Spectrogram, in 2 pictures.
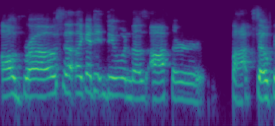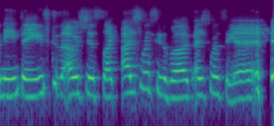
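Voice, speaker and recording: This woman has a Kentucky accent and a fairly high pitch. She talks at a fairly quick pace with ordinary pitch variation. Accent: Kentucky accent, still noticeable. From Western Kentucky. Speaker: debut novelist. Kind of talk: podcast interview. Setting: podcast recording. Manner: casual, chatty.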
